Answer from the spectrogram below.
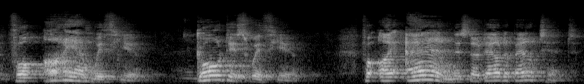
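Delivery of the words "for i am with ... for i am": I AM pressed hard and louder; emphasize each thing. Shown as a demonstration. Preacher urging his friends, louder stress on I AM. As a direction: lean on I in "For I am with you". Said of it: "Emphasize each thing".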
